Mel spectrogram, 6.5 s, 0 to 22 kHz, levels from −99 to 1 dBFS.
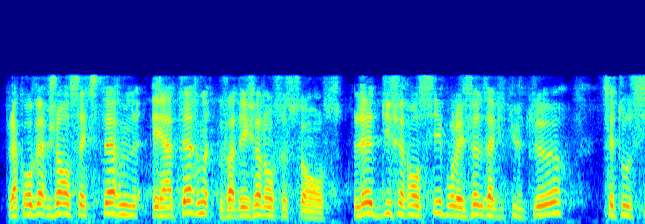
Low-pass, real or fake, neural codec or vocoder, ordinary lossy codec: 5.4 kHz; fake; codec, 16 kHz, 4.8 kbps, FACodec; AAC, 32 kbps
